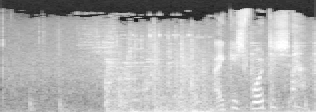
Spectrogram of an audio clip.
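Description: A heavy rumbling thud sounds as a figure drops down a shaft.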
